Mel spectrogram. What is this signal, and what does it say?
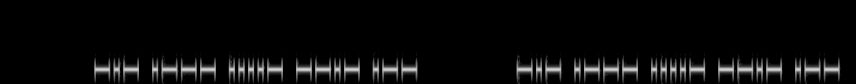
Morse code, heard as a keyed tone, about 25 wpm, 700 Hz. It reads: KJ4QW KJ4QW
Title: USA Call Signs - 5 Characters - Repeated 3x - 25wpm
